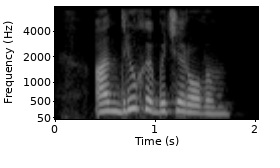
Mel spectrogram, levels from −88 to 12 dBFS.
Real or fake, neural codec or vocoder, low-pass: real; none; 7.2 kHz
